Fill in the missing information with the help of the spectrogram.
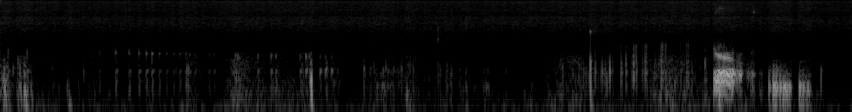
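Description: Soft gurgles and irregular rumbles with a louder growl near the end: ordinary stomach growling during digestion.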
